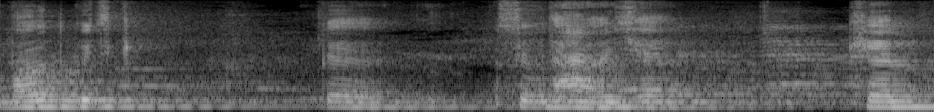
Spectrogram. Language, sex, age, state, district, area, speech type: Maithili, male, 45-60, Bihar, Madhubani, rural, spontaneous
